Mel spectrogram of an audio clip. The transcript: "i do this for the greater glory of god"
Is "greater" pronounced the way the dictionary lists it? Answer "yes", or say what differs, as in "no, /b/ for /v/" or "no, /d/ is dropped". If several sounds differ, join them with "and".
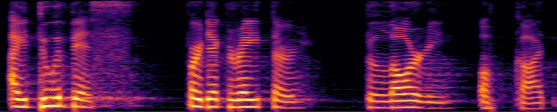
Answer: yes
